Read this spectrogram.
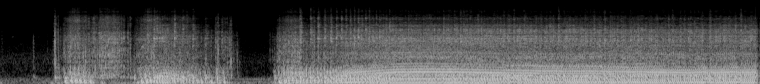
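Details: Gas blower with a 42cc engine and 510 CFM, last used about two months ago, cold start on choke: it catches after a few pulls and settles into a steady high buzz. Normal running.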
